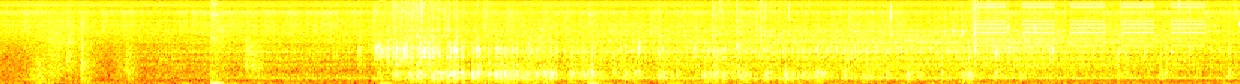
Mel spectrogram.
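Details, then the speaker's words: Ninja coffee maker gurgles as it starts brewing, then stops with five quick high beeps and the brew light goes off; likely air bubbles trapped in the water line. "those five beeps showing that it stopped brewing the brew light has gone off"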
